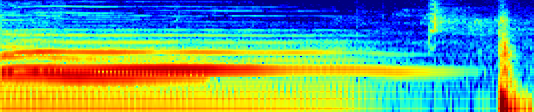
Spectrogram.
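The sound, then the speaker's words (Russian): A wolf lets out one long, steady howl that slowly sinks in pitch and fades over about two seconds. A brief noisy rustle and a sharp thump follow. “Только раки пучеглазые по земле во мраке лазают, да во враге за горою волки бешеные воют.”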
